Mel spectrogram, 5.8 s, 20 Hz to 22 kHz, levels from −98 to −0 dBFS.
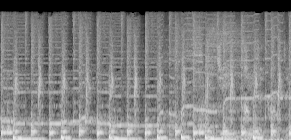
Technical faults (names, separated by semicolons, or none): none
